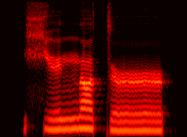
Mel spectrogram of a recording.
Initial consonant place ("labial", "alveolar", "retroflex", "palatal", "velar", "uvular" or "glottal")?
palatal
